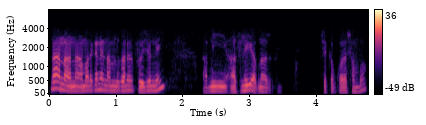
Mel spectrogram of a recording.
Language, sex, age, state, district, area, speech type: Bengali, male, 45-60, West Bengal, North 24 Parganas, urban, conversation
